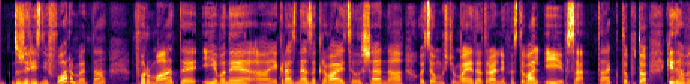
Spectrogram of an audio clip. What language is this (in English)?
Ukrainian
